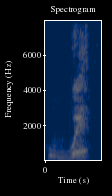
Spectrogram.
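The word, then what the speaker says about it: Wythe: to my phone uh mr with not white as i mis pronounced it for most of my life with despite the e i always thought the e made it white anyway mr with is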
